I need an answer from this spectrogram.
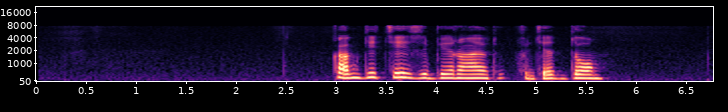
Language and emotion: Russian, sad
